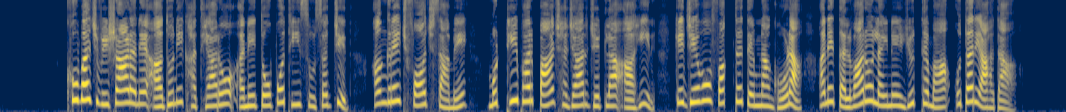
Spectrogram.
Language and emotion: Gujarati, neutral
